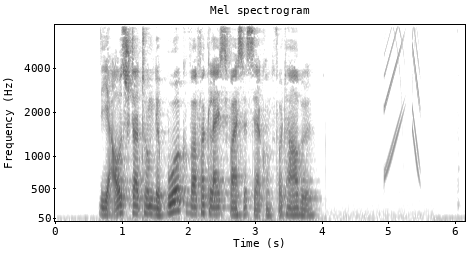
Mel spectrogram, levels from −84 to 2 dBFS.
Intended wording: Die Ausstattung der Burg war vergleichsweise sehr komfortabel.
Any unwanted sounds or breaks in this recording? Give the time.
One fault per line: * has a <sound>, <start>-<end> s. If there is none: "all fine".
* has a chirp, 4.9-5.5 s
